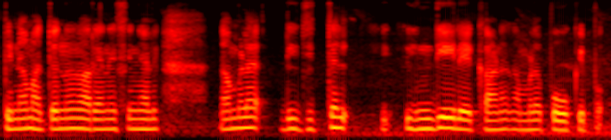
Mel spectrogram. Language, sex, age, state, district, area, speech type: Malayalam, female, 30-45, Kerala, Kannur, rural, spontaneous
